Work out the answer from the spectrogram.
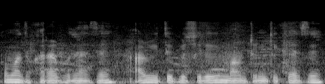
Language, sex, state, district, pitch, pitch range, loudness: Nagamese, female, Nagaland, Dimapur, 90 Hz, 85-100 Hz, -18 LUFS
